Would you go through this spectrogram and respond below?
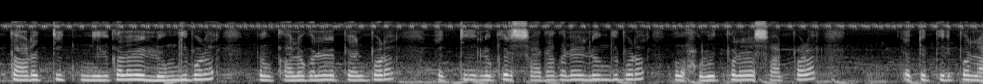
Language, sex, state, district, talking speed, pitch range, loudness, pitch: Bengali, male, West Bengal, Dakshin Dinajpur, 175 wpm, 195-220 Hz, -17 LUFS, 210 Hz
